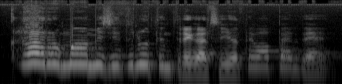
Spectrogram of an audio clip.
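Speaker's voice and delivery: high pleading daughter; imitating a tearful daughter begging her mother; daughter's voice.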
